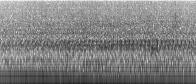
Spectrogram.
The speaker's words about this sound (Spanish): Y si seguimos por ese mismo pasillo te encuentras con la sala de máquinas y el tremendo sonido del generador.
